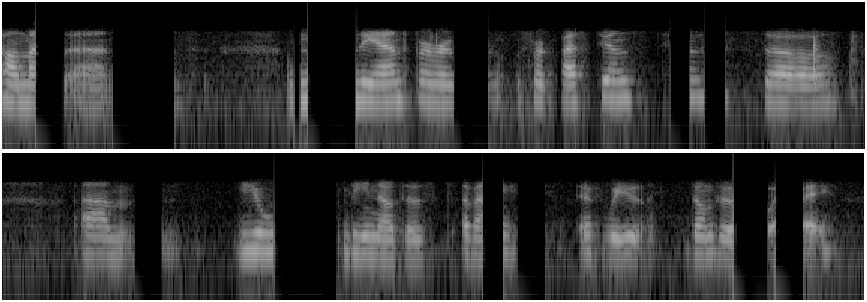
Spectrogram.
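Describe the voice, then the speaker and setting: Woman with a Mexican accent, fairly high in pitch, fairly slow, with long, frequent pauses and monotone, flat intonation. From Mexico. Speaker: cooperative business developer. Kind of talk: webinar presentation. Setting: online webinar.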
